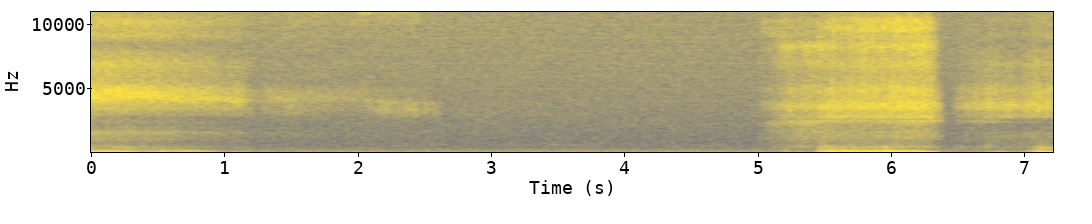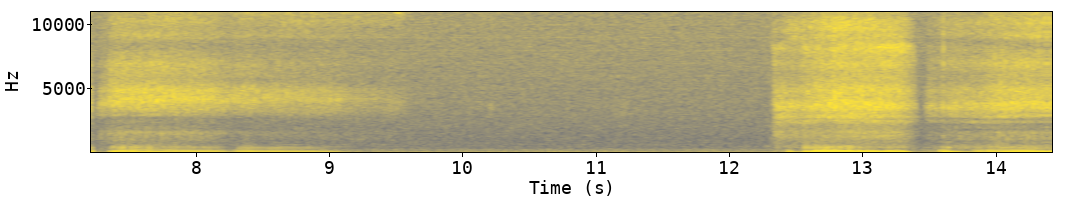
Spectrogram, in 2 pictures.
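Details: Deep, grunting snores in bursts with quiet gaps, from a big pig sleeping; ordinary snoring.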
